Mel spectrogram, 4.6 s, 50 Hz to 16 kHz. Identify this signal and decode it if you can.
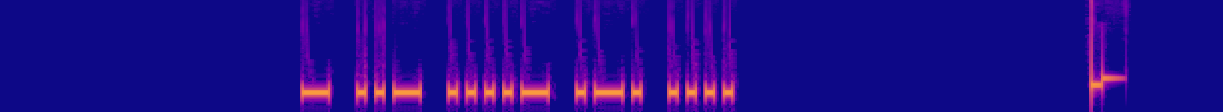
Morse code, heard as a keyed tone, about 36 wpm, 700 Hz. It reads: TU4RH
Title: Code Groups - 5 Letter:Numbers - 35wpm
